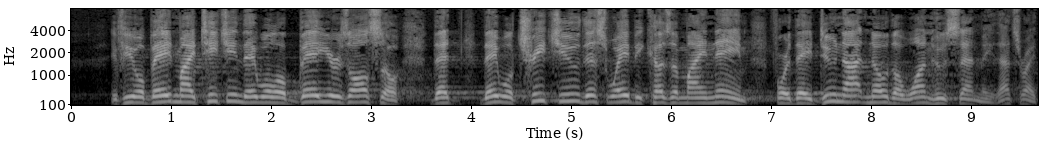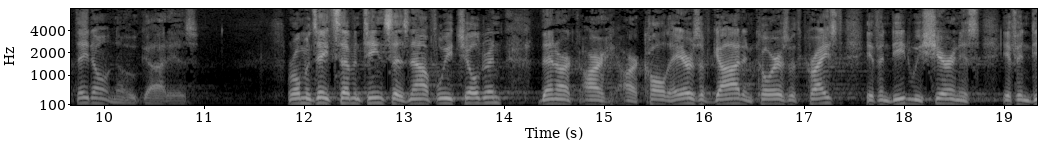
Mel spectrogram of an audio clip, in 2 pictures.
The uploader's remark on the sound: Sermon audio from FIBC Copenhagen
